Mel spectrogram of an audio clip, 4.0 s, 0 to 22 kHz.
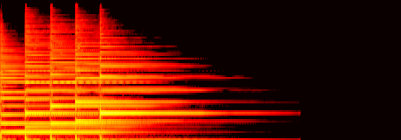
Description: Bsus2#5 chord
